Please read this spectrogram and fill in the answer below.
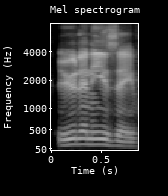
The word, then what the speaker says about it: Udinese: Udinese versus Inter Milan. – Yes, so Udinese versus Inter Milan.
